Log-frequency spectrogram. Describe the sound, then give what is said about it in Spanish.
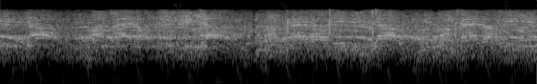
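A large protest crowd of women shouting together at a march in central Madrid, a dense, steady roar of voices that fills the whole stretch without a break, loud, with no single speaker standing out. “Y la ministra de Igualdad, que evitó escuchar esos gritos y eludió participar en la marcha principal en el centro de Madrid”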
